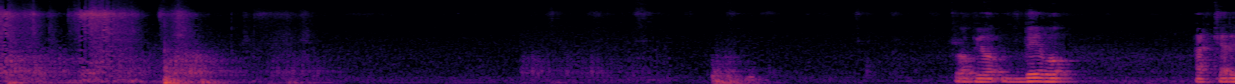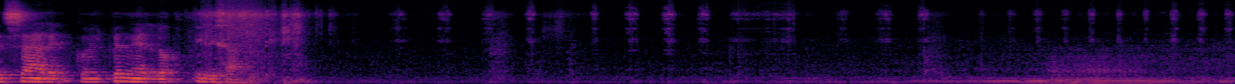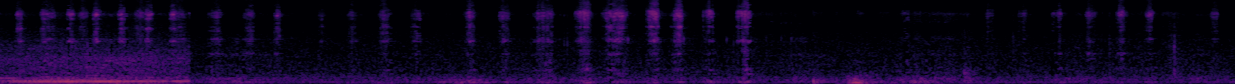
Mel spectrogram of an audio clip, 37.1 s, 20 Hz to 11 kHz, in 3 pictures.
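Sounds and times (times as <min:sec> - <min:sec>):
paintbrush bristles scratching: 0:14.1 - 0:32.3, 0:33.8 - 0:37.0.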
